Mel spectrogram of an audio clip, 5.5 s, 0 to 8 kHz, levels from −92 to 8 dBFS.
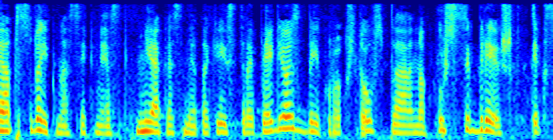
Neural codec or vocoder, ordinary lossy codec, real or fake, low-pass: codec, 24 kHz, 1.5 kbps, HILCodec; MP3, 48 kbps; fake; 7.2 kHz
